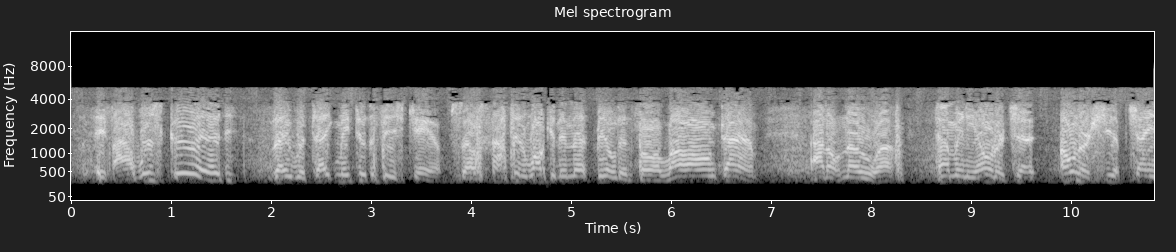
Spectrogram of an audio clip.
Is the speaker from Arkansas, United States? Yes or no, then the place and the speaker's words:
no; Greenville, South Carolina, United States; Well, I was born in Greenville, at Spartanburg, and grew up in Greenville, but we lived in North Carolina for a while. I think about 5 years.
